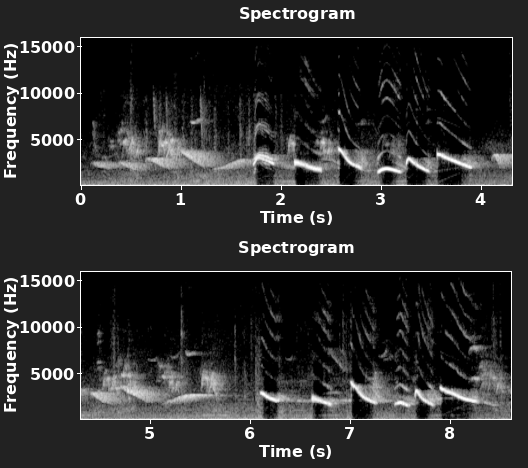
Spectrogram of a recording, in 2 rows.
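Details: Green-winged saltator (trinca-ferro) held by a Brazilian breeder, recorded 19 September 2020, territorial song: two rapid volleys of loud downward-sliding whistles separated by about two seconds of softer background bird calls and low hum.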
